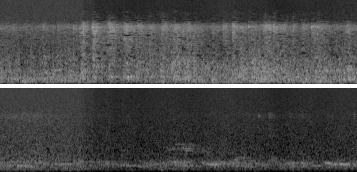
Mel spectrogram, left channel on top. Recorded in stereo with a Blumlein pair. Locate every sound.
Only background noise.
